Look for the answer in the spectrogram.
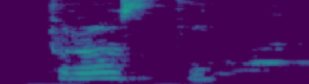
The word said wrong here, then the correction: Прости: Oh, I pronounced it wrong. Прости.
